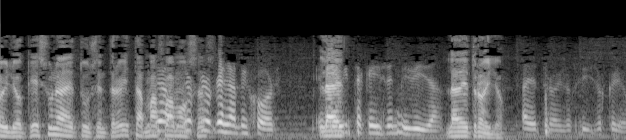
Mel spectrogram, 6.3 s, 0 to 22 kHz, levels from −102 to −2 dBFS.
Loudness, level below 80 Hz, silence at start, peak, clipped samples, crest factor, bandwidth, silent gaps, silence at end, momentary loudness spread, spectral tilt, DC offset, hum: -24 LUFS; -52 dBFS; 0 s; -8 dBFS; under 0.1%; 16 dB; 8 kHz; none; 0 s; 14 LU; -5.5 dB/octave; under 0.1%; none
